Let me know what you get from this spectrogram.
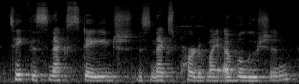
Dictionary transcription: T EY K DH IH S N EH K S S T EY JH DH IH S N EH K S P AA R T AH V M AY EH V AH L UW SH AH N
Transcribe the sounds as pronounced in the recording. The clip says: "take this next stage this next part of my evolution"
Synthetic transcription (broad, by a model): T EY K DH IH S N EH K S S T EY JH DH IH S N EH K S P AA R T AH V M AY EH V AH L UW SH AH N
